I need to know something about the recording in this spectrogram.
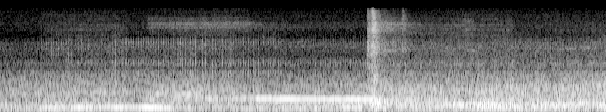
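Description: Motor vehicle approaching on the street, its engine hum growing steadily louder. A single sharp click comes a little past halfway.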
